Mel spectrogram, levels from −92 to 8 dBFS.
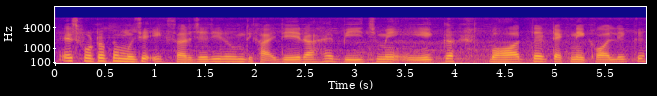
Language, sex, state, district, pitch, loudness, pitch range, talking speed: Hindi, male, Madhya Pradesh, Katni, 150 Hz, -17 LUFS, 140-175 Hz, 170 wpm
